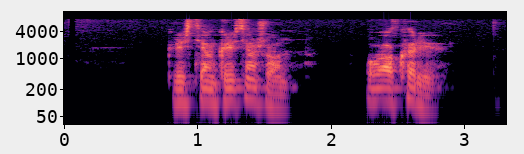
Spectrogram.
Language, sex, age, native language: Icelandic, male, 50-59, Icelandic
